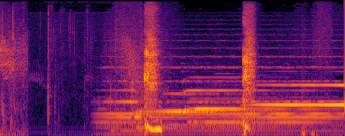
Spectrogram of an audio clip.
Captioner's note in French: Tousse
